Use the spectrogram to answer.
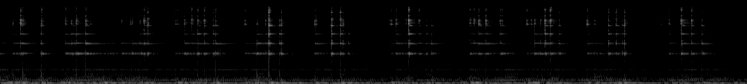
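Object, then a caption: Empty glass drinking tumbler. Long nails tap and clink on the sides of an empty, clear faceted drinking glass standing on a table. Quick, irregular bursts of bright, glassy clicks with very short ring ride over a faint low rumble and a steady soft tone.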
